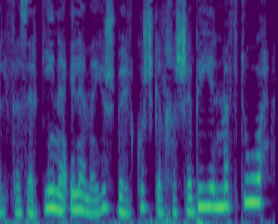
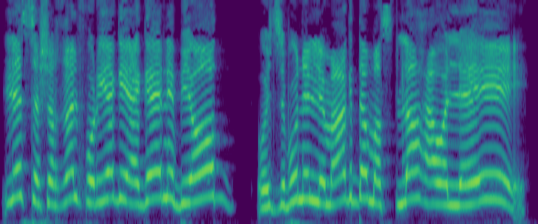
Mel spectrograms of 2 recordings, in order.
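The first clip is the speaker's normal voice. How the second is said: higher, louder workshop boss; gruff master mechanic; 6 semitones higher, 7 dB louder than usual. Acted. Zergina greeting Soka in his workshop, higher and louder. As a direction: greet him like you own the place.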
